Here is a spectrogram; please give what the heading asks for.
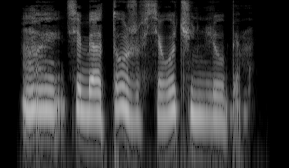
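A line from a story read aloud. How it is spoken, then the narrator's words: Old man mumbling. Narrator (Russian): пробормотал дедуля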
